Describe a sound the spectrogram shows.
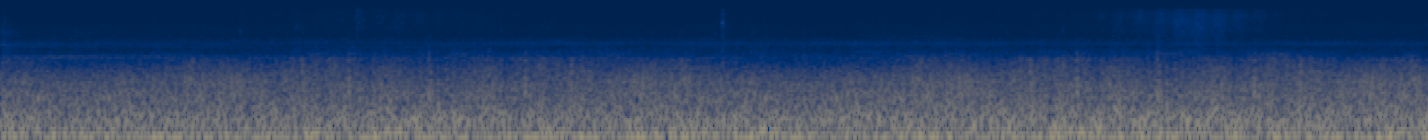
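A spacecraft's engines hum with a low, steady rumble.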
